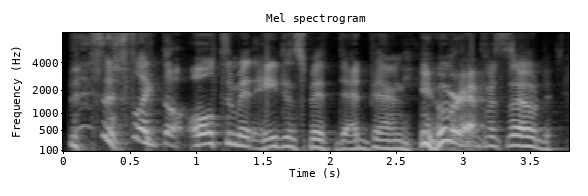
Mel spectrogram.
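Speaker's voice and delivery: high, loud laughing speech; laughing hard. Real, not acted. Host cracks up at guest's deadpan silence, laughing hard. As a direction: talk through real helpless laughter. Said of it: "I'm laughing so hard".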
